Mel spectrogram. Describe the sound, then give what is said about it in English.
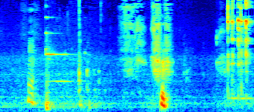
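Beer is poured into a glass: a few sharp glassy clinks and a ringing tap, then bursts of fizzy, splashing liquid noise that swell and fade, with no talking. “Pouring the rest of my beer.”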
